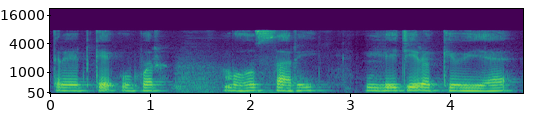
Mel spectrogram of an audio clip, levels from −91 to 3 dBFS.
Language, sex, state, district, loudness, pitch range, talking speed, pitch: Hindi, male, Uttar Pradesh, Saharanpur, -18 LUFS, 135-145 Hz, 115 wpm, 140 Hz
